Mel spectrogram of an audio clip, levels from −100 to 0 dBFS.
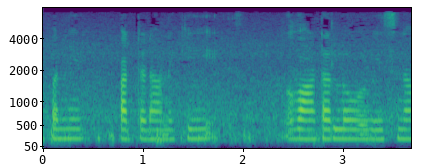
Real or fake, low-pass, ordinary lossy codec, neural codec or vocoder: real; 7.2 kHz; MP3, 32 kbps; none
